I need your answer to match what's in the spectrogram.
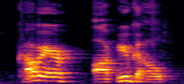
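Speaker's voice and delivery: deepened character voice. Describing how someone voices game characters, imitating a Bowser voice. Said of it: "he'll sound just like Bowser when he talks. Like".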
